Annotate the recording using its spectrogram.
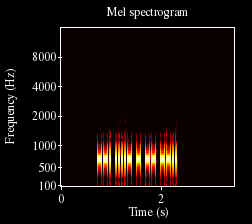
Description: Morse code, heard as a keyed tone, about 40 wpm, 700 Hz. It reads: G4TMZ
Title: DXCC-100 Call Signs - 5 Characters - 40wpm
